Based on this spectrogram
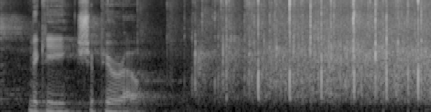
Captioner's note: applause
